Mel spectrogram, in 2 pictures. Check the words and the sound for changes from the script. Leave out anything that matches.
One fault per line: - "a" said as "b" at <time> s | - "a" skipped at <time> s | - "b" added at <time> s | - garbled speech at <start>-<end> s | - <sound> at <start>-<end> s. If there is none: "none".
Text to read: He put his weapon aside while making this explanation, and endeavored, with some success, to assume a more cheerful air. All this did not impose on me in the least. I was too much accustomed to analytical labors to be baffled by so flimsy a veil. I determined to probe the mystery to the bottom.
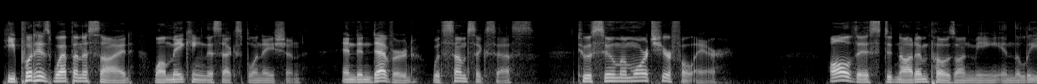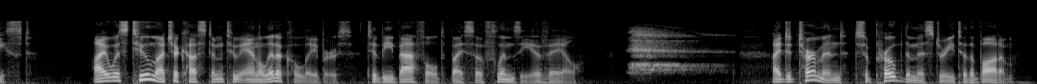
- sigh at 16.6-17.7 s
